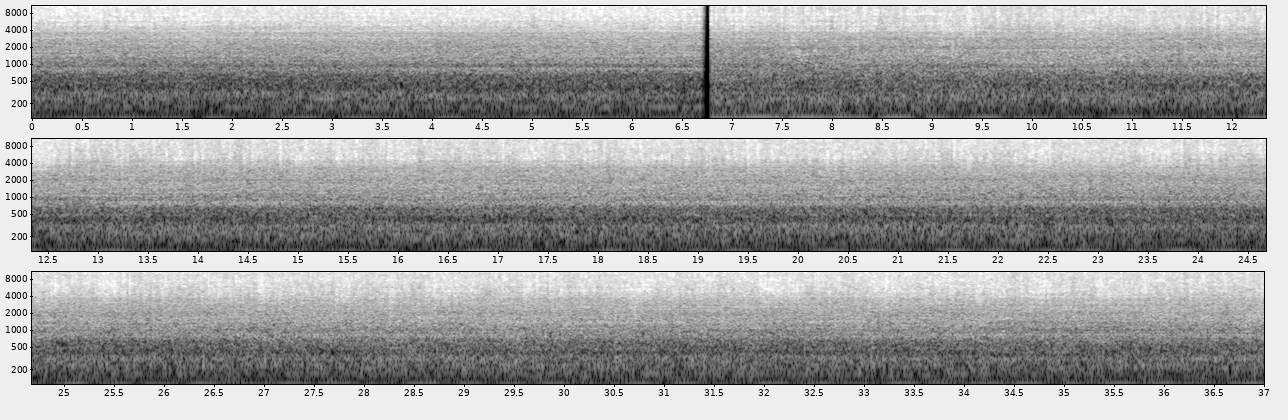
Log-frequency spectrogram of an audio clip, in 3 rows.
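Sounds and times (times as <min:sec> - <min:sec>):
rushing machine noise: 0:00.0 - 0:37.0
machinery low hum: 0:02.2 - 0:14.9.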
